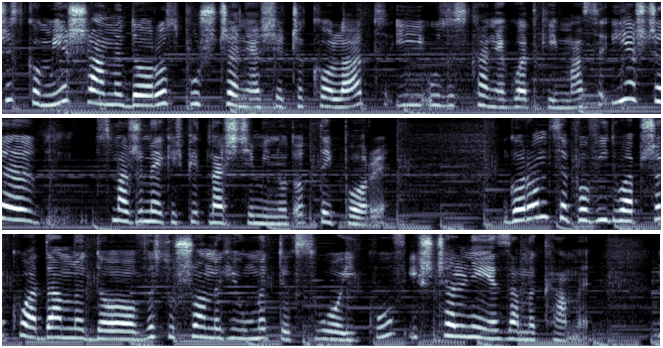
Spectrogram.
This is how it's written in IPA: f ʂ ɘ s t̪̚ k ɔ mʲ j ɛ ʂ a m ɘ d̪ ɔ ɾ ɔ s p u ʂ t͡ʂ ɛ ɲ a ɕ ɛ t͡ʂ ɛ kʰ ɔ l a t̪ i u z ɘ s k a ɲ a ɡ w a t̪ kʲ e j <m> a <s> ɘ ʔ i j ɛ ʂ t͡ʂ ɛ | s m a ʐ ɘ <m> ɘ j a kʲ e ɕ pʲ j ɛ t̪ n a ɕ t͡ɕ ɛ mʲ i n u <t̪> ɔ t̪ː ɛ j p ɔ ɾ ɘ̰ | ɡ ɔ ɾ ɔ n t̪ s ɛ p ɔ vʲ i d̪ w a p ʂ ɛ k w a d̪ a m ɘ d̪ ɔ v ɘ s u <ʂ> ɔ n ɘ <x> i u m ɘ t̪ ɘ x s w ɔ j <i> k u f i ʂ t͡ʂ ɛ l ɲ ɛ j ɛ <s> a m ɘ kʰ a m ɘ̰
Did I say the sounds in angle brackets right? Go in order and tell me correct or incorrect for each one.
correct, correct, correct, correct, correct, correct, correct, incorrect: z

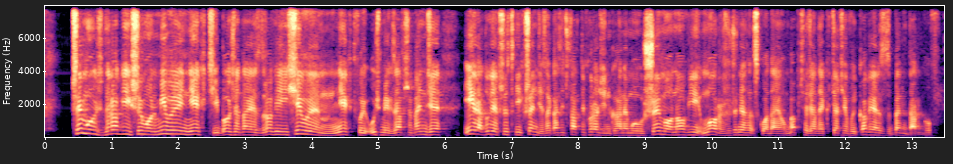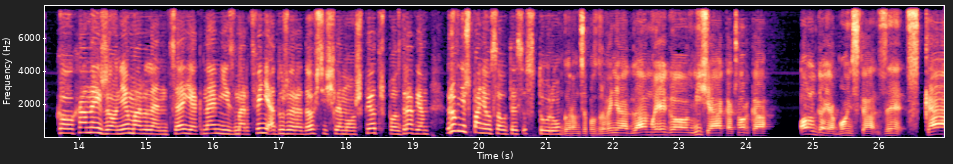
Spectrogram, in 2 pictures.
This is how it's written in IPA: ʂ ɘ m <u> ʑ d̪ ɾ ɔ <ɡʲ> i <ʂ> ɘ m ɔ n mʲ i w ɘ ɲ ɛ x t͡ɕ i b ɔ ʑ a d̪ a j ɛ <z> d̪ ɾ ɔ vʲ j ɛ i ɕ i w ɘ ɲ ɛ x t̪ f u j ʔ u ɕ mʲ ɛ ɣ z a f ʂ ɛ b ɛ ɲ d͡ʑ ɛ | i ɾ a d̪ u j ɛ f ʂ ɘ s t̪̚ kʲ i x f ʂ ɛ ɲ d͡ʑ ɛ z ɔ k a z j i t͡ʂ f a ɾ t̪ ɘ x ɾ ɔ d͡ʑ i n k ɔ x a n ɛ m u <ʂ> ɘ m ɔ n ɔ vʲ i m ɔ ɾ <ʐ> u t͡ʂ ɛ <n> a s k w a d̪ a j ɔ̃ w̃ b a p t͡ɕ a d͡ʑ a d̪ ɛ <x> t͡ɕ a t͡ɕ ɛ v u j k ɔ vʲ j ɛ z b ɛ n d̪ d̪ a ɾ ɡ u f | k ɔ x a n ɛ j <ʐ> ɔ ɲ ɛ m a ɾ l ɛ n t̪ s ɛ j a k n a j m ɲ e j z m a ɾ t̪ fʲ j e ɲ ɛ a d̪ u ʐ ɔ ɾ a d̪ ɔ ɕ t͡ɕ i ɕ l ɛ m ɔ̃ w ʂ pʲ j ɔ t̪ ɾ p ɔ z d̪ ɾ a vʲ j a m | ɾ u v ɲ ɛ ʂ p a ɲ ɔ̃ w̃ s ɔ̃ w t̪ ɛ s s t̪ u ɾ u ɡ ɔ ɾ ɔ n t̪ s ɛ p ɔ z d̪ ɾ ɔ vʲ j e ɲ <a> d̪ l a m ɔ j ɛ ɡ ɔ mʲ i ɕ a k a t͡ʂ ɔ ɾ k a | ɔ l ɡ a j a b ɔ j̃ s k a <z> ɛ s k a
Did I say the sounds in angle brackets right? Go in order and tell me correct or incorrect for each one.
correct, correct, correct, correct, correct, correct, incorrect: ɲ, incorrect: k, correct, correct, correct

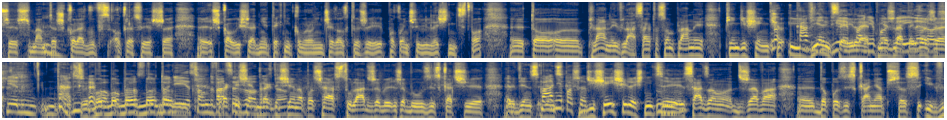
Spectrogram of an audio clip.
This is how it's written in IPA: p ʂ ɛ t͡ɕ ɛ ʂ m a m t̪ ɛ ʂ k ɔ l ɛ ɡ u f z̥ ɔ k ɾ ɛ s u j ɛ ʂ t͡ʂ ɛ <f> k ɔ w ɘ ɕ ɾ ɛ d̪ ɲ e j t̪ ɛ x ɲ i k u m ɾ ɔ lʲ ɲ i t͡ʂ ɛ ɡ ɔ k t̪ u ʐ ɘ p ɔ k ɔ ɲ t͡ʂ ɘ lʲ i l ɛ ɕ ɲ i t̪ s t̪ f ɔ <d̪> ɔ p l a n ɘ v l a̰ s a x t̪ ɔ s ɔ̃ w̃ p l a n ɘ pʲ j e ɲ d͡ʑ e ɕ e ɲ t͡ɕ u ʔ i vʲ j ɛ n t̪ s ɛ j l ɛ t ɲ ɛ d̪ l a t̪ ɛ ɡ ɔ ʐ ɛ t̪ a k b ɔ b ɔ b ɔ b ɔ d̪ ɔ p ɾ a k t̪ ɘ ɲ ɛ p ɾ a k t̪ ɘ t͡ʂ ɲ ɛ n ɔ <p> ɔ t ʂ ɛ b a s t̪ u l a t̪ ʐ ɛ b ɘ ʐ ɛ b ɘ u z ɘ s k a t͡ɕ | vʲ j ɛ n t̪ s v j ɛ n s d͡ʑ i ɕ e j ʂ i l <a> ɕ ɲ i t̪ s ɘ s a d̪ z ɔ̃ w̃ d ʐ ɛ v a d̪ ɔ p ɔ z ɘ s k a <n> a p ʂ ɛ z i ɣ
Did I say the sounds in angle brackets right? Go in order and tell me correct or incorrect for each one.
incorrect: ʂ, incorrect: t̪, correct, incorrect: ɛ, incorrect: ɲ

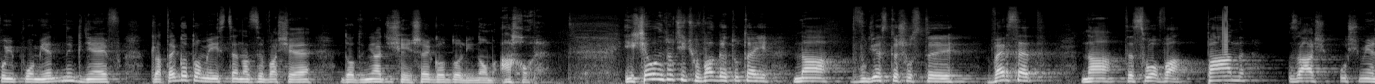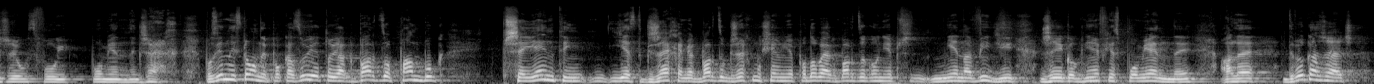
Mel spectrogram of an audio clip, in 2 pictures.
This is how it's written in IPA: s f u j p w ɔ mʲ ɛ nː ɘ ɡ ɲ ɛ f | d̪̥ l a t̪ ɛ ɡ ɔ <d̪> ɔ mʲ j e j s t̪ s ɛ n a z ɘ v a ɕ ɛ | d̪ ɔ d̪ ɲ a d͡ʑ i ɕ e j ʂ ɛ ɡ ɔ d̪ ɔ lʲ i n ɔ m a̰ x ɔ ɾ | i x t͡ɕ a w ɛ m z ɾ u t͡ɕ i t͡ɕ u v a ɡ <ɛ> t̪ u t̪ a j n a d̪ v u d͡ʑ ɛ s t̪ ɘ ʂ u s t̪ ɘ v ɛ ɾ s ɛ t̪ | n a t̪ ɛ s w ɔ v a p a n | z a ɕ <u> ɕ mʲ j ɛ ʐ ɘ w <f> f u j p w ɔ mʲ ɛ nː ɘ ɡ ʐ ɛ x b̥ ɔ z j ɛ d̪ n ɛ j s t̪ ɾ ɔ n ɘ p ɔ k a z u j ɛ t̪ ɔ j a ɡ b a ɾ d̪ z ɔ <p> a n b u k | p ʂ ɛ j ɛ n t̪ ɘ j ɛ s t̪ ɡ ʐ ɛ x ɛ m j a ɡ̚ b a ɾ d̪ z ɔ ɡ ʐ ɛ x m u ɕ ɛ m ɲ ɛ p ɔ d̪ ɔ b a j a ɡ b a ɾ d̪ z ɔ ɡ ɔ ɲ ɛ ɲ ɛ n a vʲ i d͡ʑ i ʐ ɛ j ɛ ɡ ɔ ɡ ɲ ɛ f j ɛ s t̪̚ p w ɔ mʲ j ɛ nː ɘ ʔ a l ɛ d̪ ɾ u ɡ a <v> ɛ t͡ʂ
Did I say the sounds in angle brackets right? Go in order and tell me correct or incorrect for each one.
incorrect: t̪, correct, correct, incorrect: s, correct, incorrect: ʐ

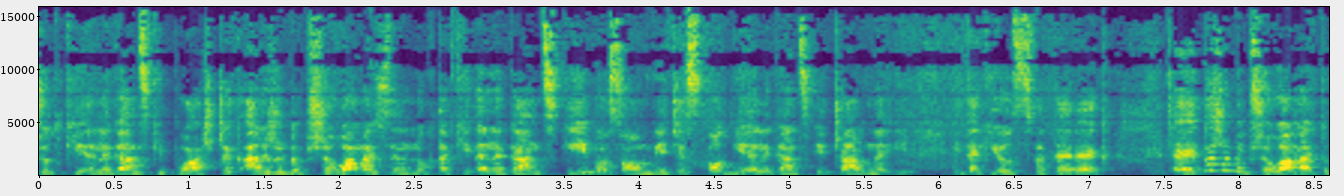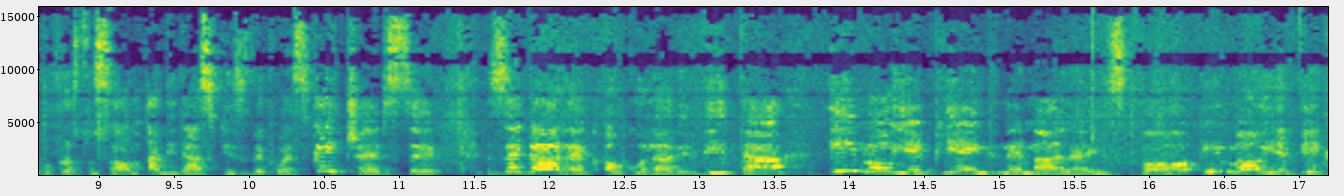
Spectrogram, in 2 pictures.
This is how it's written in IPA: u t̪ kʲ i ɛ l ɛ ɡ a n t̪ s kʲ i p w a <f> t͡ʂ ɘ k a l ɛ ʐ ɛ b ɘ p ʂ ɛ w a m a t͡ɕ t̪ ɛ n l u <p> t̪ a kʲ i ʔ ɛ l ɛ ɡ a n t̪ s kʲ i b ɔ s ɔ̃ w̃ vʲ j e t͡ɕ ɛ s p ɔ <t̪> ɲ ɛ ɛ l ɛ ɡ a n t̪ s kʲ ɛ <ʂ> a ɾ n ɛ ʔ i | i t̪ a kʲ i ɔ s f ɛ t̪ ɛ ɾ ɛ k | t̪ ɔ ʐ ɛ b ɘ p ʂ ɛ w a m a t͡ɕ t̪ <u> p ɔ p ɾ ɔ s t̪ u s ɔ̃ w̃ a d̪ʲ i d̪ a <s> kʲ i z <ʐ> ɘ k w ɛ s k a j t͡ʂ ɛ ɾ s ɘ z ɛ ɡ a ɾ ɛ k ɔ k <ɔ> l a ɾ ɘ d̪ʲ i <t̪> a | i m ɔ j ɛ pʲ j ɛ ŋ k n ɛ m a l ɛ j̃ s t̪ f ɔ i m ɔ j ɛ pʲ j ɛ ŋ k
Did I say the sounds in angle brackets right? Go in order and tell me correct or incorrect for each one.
incorrect: ʂ, incorrect: k, incorrect: d̪, incorrect: t͡ʂ, incorrect: ɔ, correct, incorrect: v, incorrect: u, correct

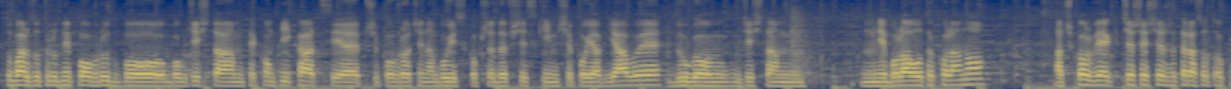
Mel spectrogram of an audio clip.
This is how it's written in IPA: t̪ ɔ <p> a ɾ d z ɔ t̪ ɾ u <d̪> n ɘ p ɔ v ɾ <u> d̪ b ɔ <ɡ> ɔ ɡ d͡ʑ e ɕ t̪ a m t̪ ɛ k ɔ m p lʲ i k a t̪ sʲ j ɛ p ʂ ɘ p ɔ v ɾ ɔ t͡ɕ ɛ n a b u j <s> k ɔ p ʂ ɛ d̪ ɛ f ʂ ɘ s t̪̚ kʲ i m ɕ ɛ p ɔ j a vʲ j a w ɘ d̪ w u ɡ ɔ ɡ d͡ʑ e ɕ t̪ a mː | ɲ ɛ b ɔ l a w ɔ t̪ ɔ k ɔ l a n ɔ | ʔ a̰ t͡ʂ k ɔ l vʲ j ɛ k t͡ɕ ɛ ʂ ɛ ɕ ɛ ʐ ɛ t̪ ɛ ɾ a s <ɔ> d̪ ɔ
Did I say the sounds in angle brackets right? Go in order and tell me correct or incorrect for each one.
incorrect: b, correct, correct, incorrect: b, correct, correct

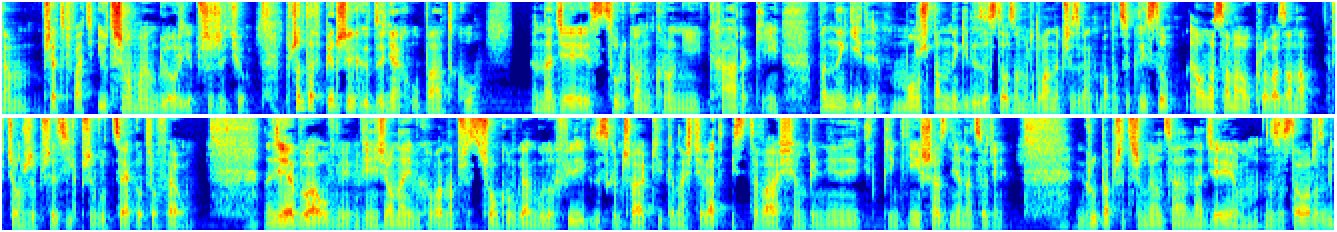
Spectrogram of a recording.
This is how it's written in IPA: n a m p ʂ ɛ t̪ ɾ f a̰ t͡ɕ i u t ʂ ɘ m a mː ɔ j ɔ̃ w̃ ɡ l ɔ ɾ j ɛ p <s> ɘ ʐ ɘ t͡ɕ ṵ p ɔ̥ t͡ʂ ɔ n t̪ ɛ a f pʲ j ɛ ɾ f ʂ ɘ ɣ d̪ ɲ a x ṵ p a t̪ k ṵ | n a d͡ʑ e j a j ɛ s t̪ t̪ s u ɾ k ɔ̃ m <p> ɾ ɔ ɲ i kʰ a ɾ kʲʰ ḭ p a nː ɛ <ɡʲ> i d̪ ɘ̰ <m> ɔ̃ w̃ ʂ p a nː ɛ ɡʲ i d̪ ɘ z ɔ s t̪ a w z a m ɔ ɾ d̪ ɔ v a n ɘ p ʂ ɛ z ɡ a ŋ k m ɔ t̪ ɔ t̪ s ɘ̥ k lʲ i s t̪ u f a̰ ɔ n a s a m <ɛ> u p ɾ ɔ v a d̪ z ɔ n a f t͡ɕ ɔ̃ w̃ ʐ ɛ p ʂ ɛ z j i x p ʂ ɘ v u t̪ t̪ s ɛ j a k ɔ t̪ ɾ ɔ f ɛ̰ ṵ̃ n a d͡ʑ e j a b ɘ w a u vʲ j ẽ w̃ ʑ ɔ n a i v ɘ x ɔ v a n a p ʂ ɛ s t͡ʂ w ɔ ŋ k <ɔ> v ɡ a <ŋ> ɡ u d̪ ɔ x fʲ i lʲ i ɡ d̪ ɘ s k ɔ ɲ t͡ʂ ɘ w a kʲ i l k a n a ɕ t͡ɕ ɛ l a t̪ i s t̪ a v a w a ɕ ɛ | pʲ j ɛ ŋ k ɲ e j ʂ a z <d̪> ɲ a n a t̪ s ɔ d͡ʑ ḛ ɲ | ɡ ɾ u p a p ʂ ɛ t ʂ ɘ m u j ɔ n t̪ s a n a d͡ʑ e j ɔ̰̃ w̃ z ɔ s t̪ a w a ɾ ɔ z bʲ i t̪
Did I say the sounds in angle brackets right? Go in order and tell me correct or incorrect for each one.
incorrect: ʂ, incorrect: k, correct, correct, incorrect: a, incorrect: u, correct, correct

